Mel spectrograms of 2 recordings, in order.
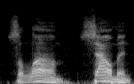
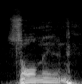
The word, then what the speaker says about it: Salman: Except that I've heard it pronounced Salman and Solman and all kinds of other ways from TV pundits. But I'm trying to say his name right, though. The Arabian way.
